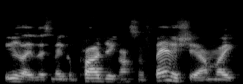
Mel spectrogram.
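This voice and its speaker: A male musician guesting on a podcast talks loosely and rambles, swearing freely and restarting often. He has a mid-range, sharp voice and speaks fast.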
